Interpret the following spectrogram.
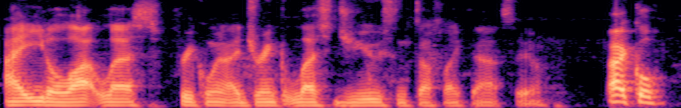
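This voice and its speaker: A young male livestream host talks fairly quickly in a low voice, casual and lively, full of slang and frequent "bro" and "man."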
